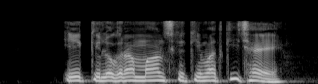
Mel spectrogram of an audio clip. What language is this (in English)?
Maithili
